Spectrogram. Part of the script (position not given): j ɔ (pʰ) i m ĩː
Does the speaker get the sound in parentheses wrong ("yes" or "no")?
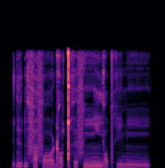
no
